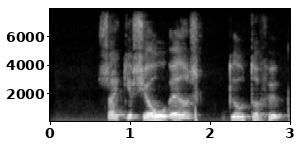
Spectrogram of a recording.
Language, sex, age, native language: Icelandic, male, 10, Icelandic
